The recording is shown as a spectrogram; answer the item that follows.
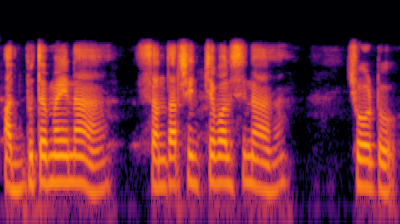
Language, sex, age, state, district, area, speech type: Telugu, male, 30-45, Andhra Pradesh, Vizianagaram, rural, spontaneous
